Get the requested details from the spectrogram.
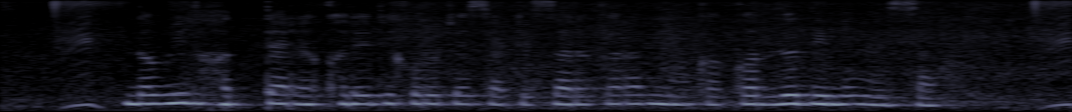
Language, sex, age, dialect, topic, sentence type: Marathi, female, 18-24, Southern Konkan, agriculture, statement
